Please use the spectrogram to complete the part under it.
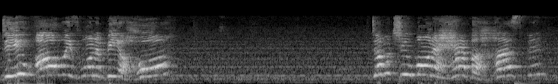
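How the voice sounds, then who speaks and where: Brief: volatile, insistent man, voiced by a woman storyteller, high-pitched, distant mic in an echoing venue. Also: normal speed, bright, forceful tone, slight background noise. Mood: yelling. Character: volatile man, swinging from bluster to pleading.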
